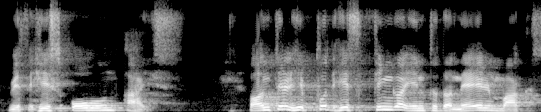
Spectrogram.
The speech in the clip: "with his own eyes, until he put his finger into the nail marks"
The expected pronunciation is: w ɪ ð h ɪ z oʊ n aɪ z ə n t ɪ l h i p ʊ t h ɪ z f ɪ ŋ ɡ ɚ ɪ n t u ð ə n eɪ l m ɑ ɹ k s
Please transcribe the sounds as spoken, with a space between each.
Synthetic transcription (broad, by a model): w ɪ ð h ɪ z oʊ n aɪ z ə n t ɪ l h i p ʊ t h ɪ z f ɪ ŋ ɡ ɚ ɪ n t u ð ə n eɪ l m ɑ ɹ k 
